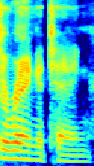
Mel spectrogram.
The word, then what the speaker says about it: orangutan: There is a t sound on the end of that word.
